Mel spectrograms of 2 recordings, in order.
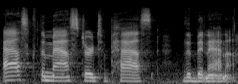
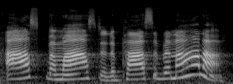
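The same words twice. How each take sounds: First: American accent, hard R on "master" and a flat "a" in "ask" like "æsk". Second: Broad Australian accent, no R in "master", pitched higher. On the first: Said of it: "to be said by an American". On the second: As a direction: say "Ask the master to pass a banana" like a broad Aussie, drop the R. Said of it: "something quite broad". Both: Shown as a demonstration.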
